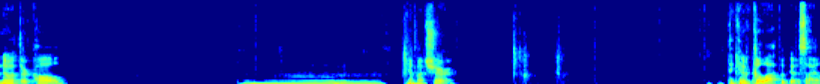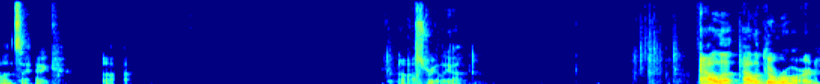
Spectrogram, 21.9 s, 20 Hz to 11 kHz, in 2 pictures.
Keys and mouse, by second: 0.1-1.6 drag, 1.6-3.2 middle drag, 3.2-21.6 drag, 5.3 Tab, 6.8 a, 16.3 Tab, 20.6 Tab, 21.6 middle click.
